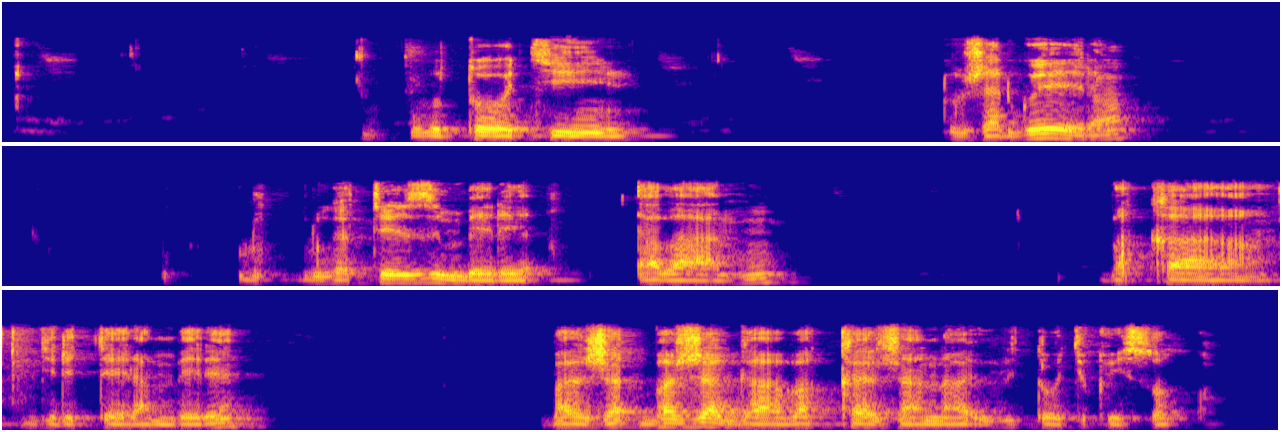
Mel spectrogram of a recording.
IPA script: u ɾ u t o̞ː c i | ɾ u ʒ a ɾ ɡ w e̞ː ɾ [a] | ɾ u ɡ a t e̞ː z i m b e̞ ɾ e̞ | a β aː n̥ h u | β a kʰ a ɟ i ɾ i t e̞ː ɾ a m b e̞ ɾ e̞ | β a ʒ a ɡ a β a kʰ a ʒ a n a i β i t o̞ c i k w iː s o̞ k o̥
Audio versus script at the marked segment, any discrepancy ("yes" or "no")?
no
